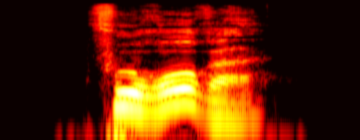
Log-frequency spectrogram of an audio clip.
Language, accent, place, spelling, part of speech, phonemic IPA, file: German, Germany, Berlin, Furore, noun, /fuˈʁoːʁə/, De-Furore.ogg
- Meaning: sensation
